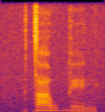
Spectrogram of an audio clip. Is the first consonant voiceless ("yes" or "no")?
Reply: yes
